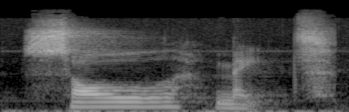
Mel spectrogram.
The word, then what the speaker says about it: soulmate: And in terms of the pronunciation, there is a slight w in there, soulmate. So press your lips together for the w and use your tongue for the ul, soulmate.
